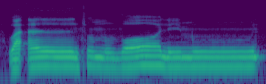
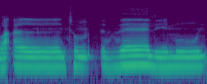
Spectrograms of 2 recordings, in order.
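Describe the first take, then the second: First: The ظ sound is full and heavy. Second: The ظ sound is thin and light. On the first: The speaker calls it right. "پر خونده میشه" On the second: The speaker calls it wrong. "نمیگیم و انتم ظالمون"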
